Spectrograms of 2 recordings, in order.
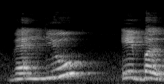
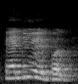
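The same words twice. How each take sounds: First: valuable slowly, as value and एबल; drawn-out, segmented valuable; syllable by syllable. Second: Said in the usual way. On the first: Shown as a demonstration. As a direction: sound out each part of valuable. Teacher splits word into syllables.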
